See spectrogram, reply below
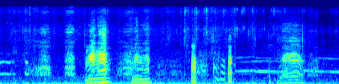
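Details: Muscovy ducks give short, harsh, honking calls in a few bursts, with a steady low hum behind them.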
